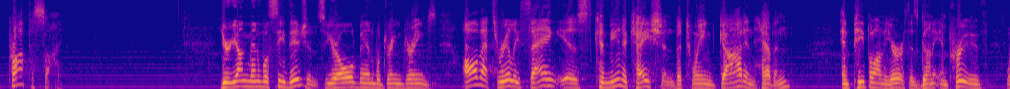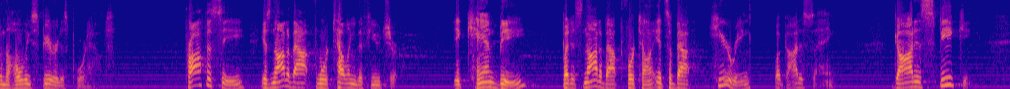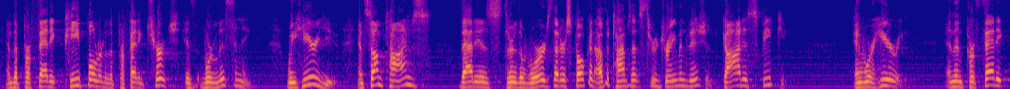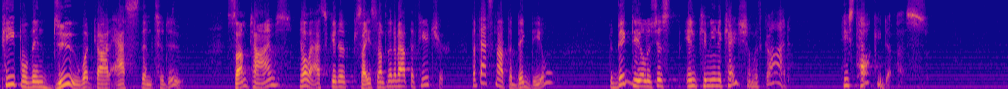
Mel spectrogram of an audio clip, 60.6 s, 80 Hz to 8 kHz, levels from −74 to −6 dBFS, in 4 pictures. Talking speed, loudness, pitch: 140 wpm, -30 LUFS, 145 Hz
